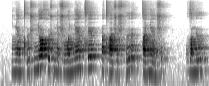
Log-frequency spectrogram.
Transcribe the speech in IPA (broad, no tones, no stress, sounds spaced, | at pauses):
ʎ ẽ l tʼ ɨ ʃ ɲ ʌ x ɵ ʃ ɲ ə̃ ʃ v ʌ ɲ ẽ l tʰ e pː ə̃ tʰ ã ʃ ə ʃ h ɨ ɾ ɨ tː ã ɲ ẽ ʃ | d ʌ n ɨ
